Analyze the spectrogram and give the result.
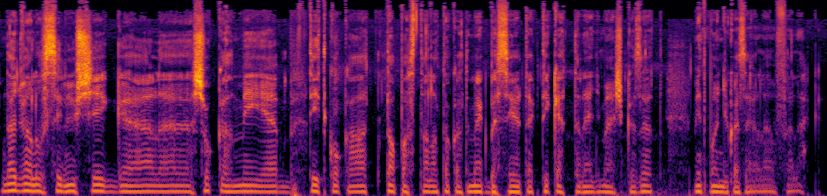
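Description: Dry and close with no echo, a man's fairly low, dark, mellow and somewhat breathy voice moves at a moderate pace with monotone, flat intonation and hardly any pauses. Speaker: interviewer host. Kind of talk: interview. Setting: studio.

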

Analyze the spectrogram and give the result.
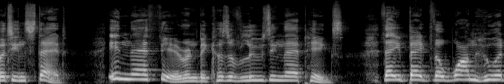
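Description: The passage is given as plain reading aloud, its pitch varying in an ordinary way.

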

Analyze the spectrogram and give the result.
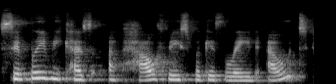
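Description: On a very clean recording with a silent background, a woman speaks at a moderate pace in a fairly high, somewhat breathy voice. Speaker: business coach. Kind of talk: interview.

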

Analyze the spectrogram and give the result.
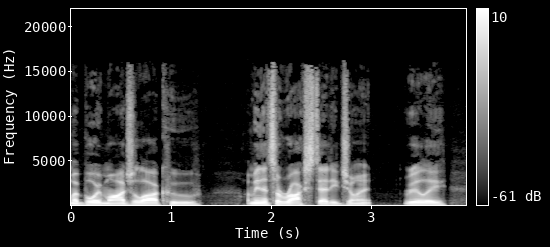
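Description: A man with a Canadian accent and a plain, everyday voice, medium-pitched at a moderate pace, on a very clean recording with a silent background. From Canada. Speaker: music producer. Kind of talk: casual chat.

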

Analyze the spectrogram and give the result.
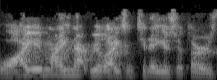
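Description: An unremarkable speaking voice with an American accent, ordinary pitch variation and a moderate pace. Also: man. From New York. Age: 50s. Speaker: long COVID patient. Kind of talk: testimony.

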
